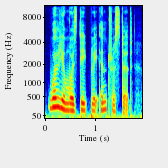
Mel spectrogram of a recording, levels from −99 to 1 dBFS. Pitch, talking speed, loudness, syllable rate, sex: 175 Hz, 125 wpm, -18 LUFS, 5.6 syllables/s, female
